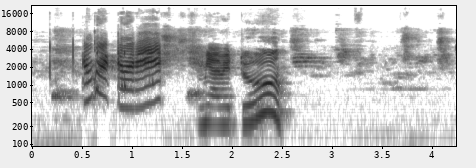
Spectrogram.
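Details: Hand-tame pet parrot talking and dancing: quick voice-like harmonic syllables, rising and falling like spoken words, trailing off into quiet chatter.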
